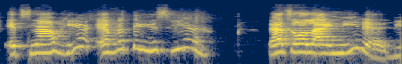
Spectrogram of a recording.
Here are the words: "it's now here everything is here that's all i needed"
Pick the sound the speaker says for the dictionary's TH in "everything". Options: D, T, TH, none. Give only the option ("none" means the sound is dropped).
TH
